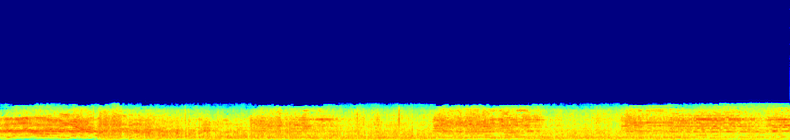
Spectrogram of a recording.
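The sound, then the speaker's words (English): A great thunderstorm breaks over the valley of Thrums as an audience leaves the kirk, with a sudden surge of loud, deep rumbling that swells into a sustained, roaring crash of thunder and storm noise, rain pouring down, continuing heavily without letting up. “As the congregation burst out of the kirk, the storm cut loose.”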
